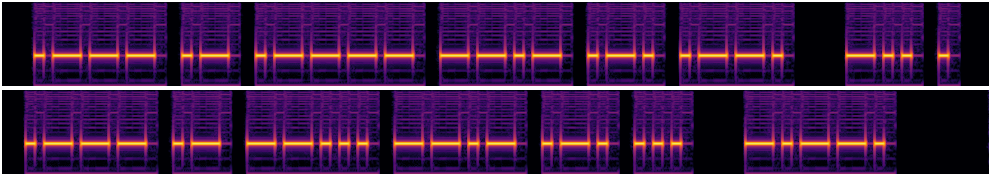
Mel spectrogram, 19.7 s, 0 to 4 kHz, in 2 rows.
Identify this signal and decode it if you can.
Morse code, heard as a keyed tone, about 13 wpm, 700 Hz. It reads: JA1QRP DE JA7QRS <KN>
